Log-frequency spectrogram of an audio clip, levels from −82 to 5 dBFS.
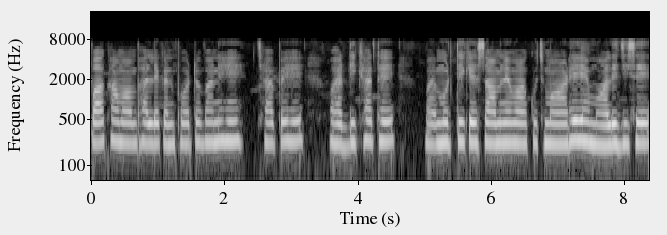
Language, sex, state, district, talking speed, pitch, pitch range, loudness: Chhattisgarhi, female, Chhattisgarh, Raigarh, 160 wpm, 225 Hz, 220-235 Hz, -17 LUFS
